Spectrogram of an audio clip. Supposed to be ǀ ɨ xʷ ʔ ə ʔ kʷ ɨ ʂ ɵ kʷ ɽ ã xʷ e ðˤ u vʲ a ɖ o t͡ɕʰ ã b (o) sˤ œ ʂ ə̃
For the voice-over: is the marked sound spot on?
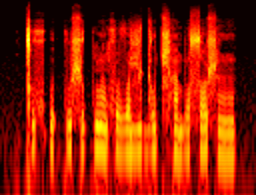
yes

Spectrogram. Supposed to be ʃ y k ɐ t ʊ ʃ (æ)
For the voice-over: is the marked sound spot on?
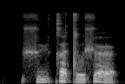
no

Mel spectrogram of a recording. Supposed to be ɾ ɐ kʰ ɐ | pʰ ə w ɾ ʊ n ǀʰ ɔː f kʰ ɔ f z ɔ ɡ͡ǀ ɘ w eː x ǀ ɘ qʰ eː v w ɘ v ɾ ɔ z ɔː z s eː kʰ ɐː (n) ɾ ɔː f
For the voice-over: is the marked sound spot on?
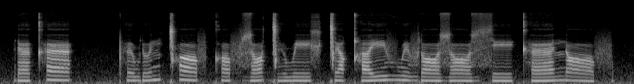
yes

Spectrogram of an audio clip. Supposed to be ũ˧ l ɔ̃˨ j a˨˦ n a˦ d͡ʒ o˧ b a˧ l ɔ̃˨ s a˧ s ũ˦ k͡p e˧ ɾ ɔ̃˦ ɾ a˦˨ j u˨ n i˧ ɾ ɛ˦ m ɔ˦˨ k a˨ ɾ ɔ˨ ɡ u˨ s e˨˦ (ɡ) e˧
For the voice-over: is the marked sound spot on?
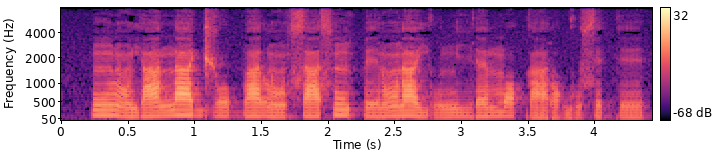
no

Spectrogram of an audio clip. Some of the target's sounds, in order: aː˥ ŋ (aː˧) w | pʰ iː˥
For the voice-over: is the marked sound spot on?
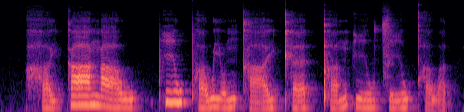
yes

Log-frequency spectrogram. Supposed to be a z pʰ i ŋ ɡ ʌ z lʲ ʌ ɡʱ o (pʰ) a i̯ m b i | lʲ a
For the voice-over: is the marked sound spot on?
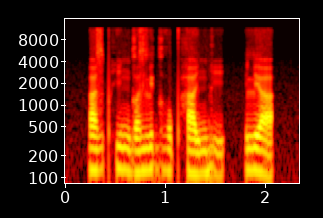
yes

